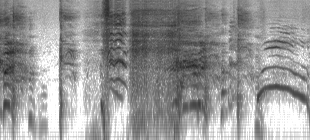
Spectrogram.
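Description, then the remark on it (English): A person has a loud coughing fit: several sharp hacking coughs in quick succession, then raspy wheezing breaths and a strained, rising vocal gasp at the end. “Coughing out now.”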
